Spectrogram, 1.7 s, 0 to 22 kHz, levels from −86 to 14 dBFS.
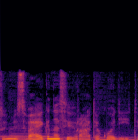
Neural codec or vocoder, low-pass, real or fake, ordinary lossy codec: none; 10.8 kHz; real; MP3, 64 kbps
